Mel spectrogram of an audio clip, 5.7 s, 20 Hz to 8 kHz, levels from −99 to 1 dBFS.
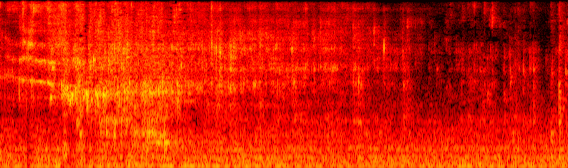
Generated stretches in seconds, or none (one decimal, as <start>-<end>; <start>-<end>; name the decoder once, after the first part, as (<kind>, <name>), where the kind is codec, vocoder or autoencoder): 0.0-0.8 (codec, DAC); 2.0-4.3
